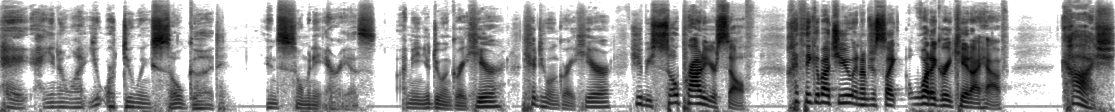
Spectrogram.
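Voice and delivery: loving, gentle, sweet encouraging tone. Parent showing how to praise their kid more gently: soft smiling tone. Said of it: "say the same thing in a little bit different tone".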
